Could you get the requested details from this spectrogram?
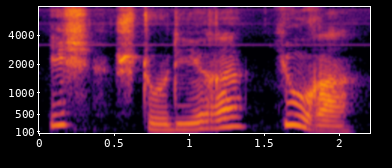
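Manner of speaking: each word laid out slowly; very slow model sentence. Shown as a demonstration. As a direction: read it out slowly for beginners. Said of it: "model sentence for learners".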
